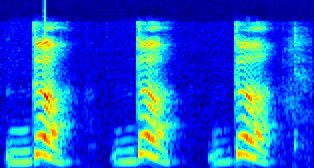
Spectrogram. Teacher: pressing the tip of the tongue against your upper teeth, like D, D, D.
